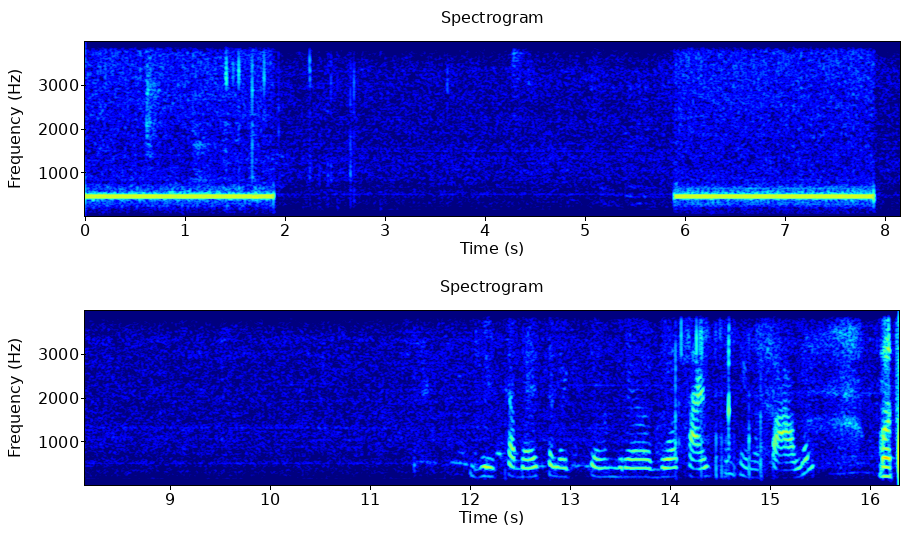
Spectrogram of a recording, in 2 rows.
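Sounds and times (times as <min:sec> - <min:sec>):
telephone ringing tone while a call is transferred: 0:00.0 - 0:01.9, 0:05.9 - 0:07.9
speech: 0:12.5 - 0:16.2.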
